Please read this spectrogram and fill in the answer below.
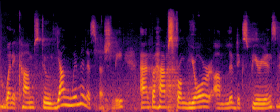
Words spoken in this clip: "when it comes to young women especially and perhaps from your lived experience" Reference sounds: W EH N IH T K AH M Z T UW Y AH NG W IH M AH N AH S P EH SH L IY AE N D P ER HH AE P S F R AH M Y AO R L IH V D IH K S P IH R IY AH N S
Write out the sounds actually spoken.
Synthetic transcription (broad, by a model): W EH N IH T K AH M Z T UW Y AH NG W IH M AH N AH S P EH SH L IY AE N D P ER HH AE P S F R AH M Y AO R L IH V D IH K S P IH R IY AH N S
